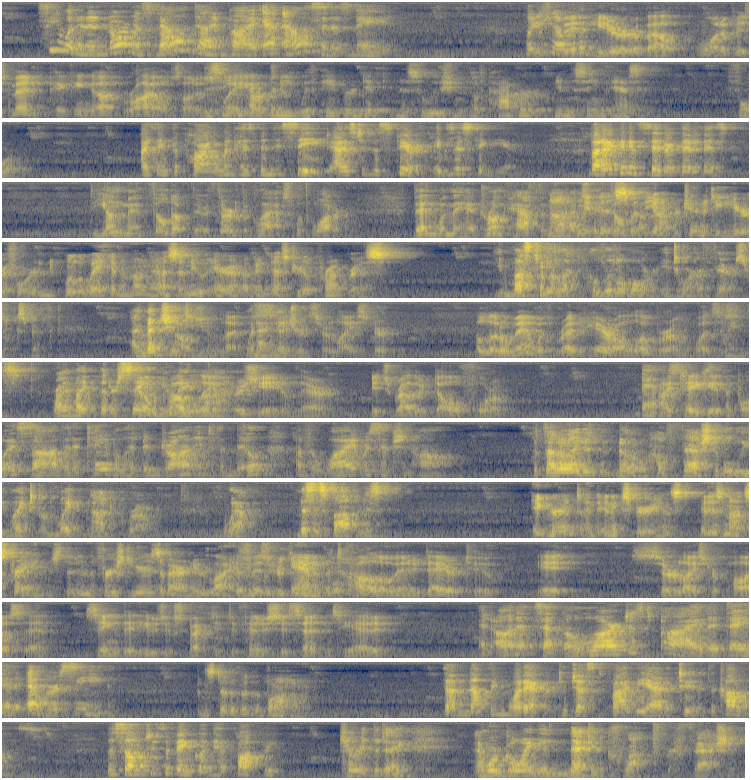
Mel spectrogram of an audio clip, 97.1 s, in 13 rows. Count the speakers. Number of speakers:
seven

